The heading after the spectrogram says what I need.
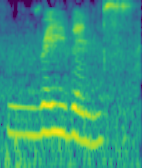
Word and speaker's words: Ravens: vowels um one one so that means most of the time the a is going to be an open syllable and it's going to get to say its name so what does this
